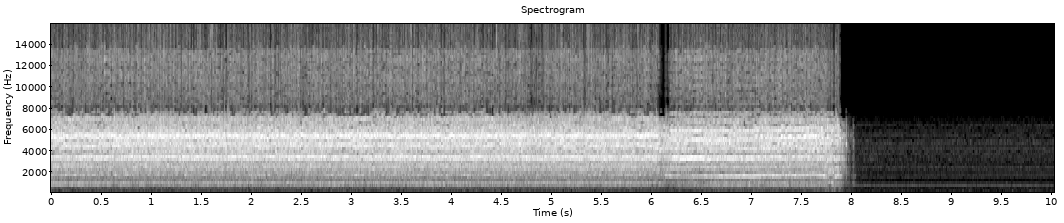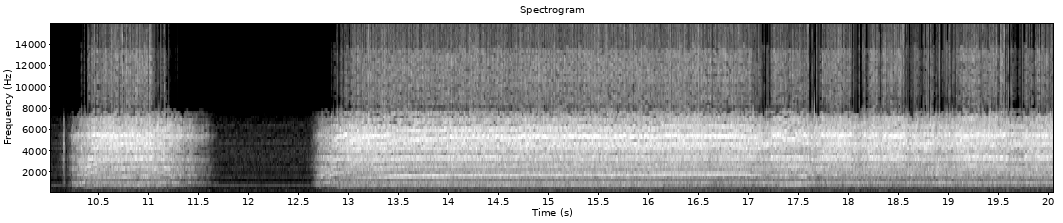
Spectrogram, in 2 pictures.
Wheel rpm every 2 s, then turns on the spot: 230, 230, 230, 210, 20, 80, 80, 210, 230, 240.
none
